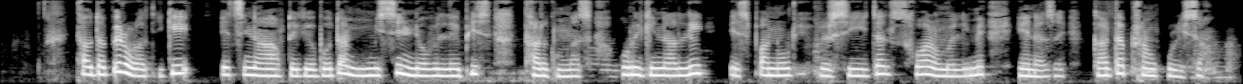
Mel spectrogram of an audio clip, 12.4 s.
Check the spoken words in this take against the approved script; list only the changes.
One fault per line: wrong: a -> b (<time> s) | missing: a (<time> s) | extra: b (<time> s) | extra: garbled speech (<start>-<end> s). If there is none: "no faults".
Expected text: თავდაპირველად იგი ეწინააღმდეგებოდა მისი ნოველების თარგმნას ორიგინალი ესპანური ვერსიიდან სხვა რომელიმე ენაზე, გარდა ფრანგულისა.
no faults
